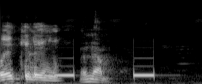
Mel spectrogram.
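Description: Two short, steady electronic beeps about three quarters of a second apart, the second a little longer, between brief bits of a voice.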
